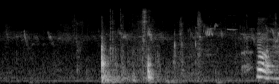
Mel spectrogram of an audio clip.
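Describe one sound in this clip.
A wooden door rattles and creaks as it is pushed open.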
